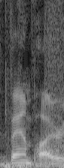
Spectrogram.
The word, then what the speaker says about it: Vampyre: finals will feature here vampyre pronounced vampire in English but only rhymes in German so we'll stick to German sniper Schorsch petit putter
